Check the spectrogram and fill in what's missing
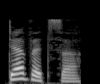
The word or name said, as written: devica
